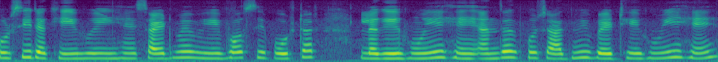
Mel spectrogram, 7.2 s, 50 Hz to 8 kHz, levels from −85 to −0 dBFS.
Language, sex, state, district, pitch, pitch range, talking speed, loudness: Hindi, female, Punjab, Fazilka, 245 Hz, 235-275 Hz, 160 wpm, -18 LUFS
